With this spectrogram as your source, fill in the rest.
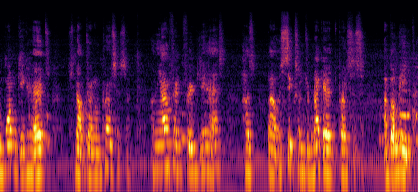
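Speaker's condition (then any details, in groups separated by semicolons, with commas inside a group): Cerebral palsy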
